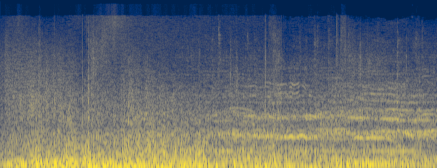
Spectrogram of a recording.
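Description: Wartime gunfire and artillery from the First World War rumble in a dense, continuous, noisy roar with no clear separate shots.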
